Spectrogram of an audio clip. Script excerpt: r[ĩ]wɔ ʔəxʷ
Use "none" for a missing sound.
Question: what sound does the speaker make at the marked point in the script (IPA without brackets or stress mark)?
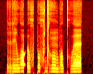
i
